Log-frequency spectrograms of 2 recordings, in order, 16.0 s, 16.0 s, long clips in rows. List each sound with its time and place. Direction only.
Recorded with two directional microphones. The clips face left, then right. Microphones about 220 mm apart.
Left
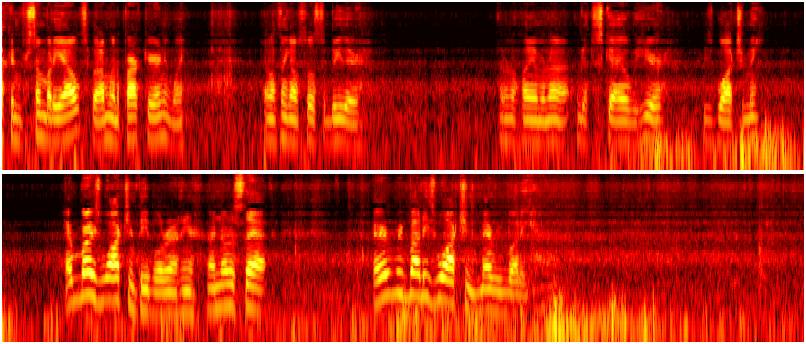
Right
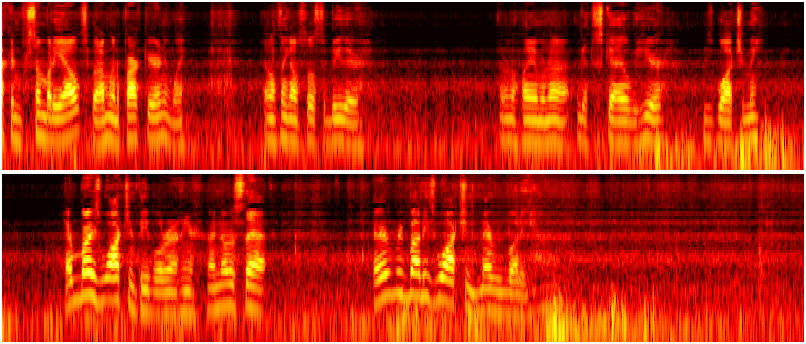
0.0 s speech: 10° left (ahead or behind)
4.9 s speech: 5° left (ahead or behind)
8.6 s speech: 10° left (ahead or behind)
11.7 s speech: 15° left (ahead or behind)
